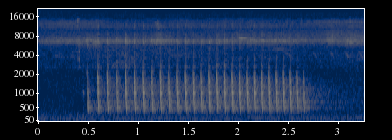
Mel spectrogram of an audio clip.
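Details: Pileated woodpecker drumming, recorded in the woods of Northern Virginia, mid-Atlantic US: a loud, steady roll of about two dozen hollow knocks over two seconds, slowing slightly and fading at the end; the bird's large size makes its drumming loud.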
